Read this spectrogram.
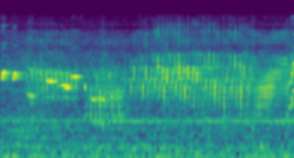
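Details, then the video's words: Canary song from a masteran tutor recording for lazy-singing canaries: brief high whistles, then dense buzzing rolled trills that run almost continuously, with a sharp rising note at the end. "KENARI malas bunyi, Terapi untuk kenari masteran canary"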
